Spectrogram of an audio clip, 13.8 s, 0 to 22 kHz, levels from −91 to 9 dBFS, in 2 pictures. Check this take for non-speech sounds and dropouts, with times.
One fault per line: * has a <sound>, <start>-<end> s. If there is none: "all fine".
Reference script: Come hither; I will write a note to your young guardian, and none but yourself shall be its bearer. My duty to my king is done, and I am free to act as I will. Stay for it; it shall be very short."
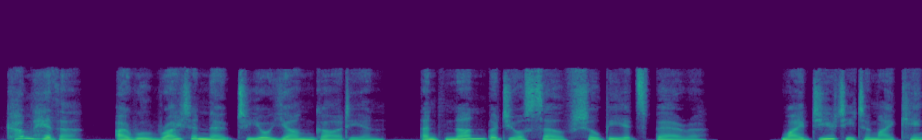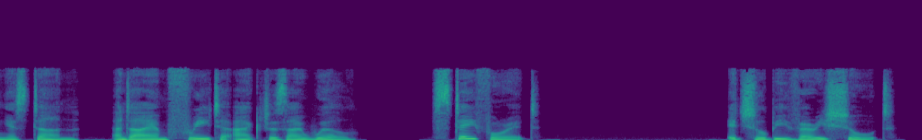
all fine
